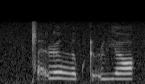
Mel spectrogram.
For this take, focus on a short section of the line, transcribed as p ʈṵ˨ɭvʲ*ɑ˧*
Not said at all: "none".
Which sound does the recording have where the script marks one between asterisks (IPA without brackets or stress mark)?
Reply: ɒ˧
